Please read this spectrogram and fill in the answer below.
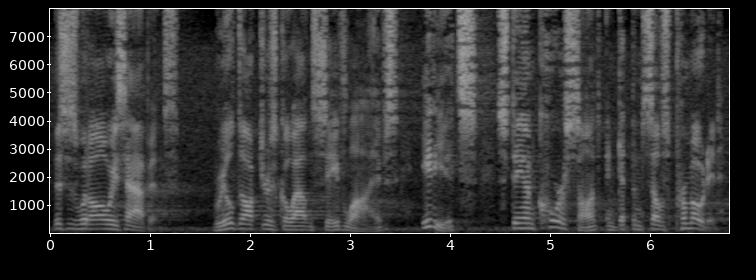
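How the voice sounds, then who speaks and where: A man's voice: on the high side, big pitch swings, normal speed, in a large hall, a little hiss or hum. A man voicing a roguish, boastful male doctor who talks his way out of everything, in a video game. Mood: indignant. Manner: boastful, glib, self-satisfied. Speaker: companion character.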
